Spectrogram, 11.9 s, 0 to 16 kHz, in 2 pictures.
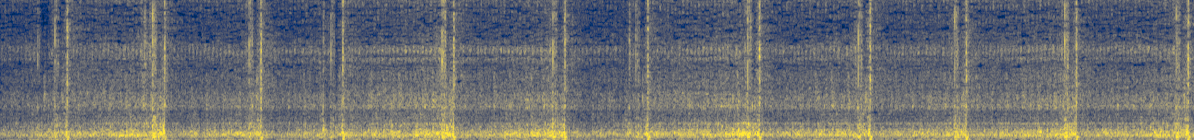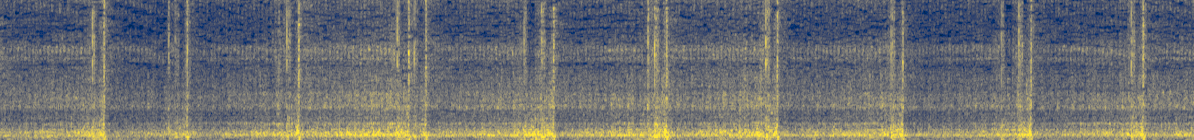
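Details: ETX small model engine, first startup after valve job for leaking intake valve; started easily, quick even beat with steady crisp exhaust, no misses, ran about 10 minutes: normal running.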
